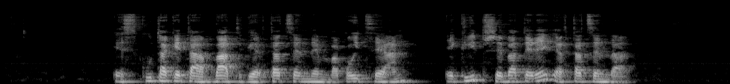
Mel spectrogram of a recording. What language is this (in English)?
Basque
